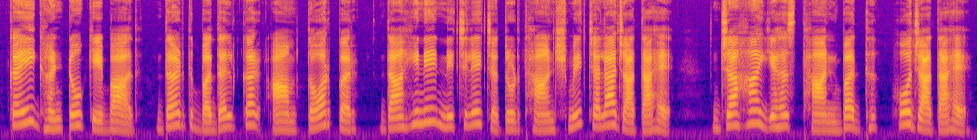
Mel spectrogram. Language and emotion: Hindi, neutral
